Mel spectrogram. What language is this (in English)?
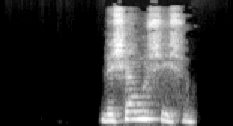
Galician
